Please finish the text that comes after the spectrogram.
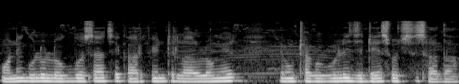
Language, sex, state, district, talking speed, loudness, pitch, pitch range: Bengali, male, West Bengal, Jalpaiguri, 210 wpm, -14 LUFS, 145 Hz, 140-150 Hz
